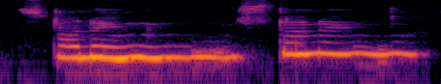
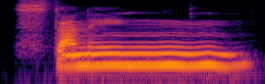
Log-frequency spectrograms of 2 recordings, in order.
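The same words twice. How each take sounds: First: Sung-out admiring stunning, climbing higher and softer; swooning over her own flower; playful rising gush. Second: Said in the usual way. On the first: Pretend. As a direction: coo it higher each time, drifting off. Okay, sorry.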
